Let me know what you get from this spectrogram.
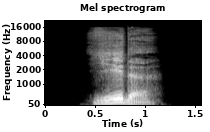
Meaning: inflection of jeder: 1. feminine nominative singular 2. feminine accusative singular
- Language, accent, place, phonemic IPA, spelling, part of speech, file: German, Germany, Berlin, /ˈjeːdə/, jede, pronoun, De-jede.ogg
